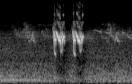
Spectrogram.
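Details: Budgerigar uttering two rapid, grating chirps back to back, bright and harsh, with a low faint hum and room hiss behind.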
